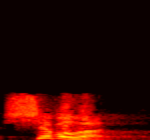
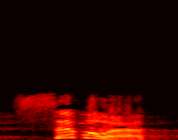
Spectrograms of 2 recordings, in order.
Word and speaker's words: Shibboleth: If he replied no, they said, all right, say Shibboleth. If he said Sibboleth, because he couldn't pronounce the word correctly, they seized him and killed him at the fords of the Jordan.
